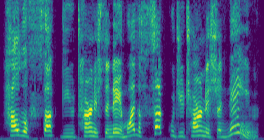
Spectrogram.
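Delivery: ordinary talk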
